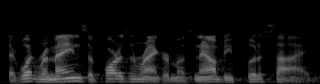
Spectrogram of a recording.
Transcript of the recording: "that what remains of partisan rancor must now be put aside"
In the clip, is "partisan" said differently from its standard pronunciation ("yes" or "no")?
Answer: no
